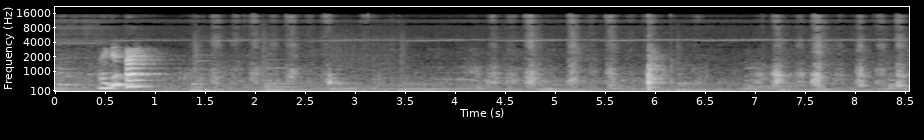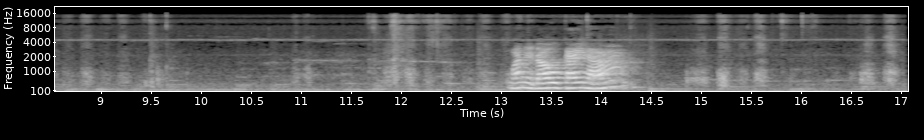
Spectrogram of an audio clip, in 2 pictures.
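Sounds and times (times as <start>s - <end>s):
knife scraping fruit rind: 1.4s - 3.4s, 4.2s - 9.8s, 10.8s - 13.3s, 14.9s - 17.0s.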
